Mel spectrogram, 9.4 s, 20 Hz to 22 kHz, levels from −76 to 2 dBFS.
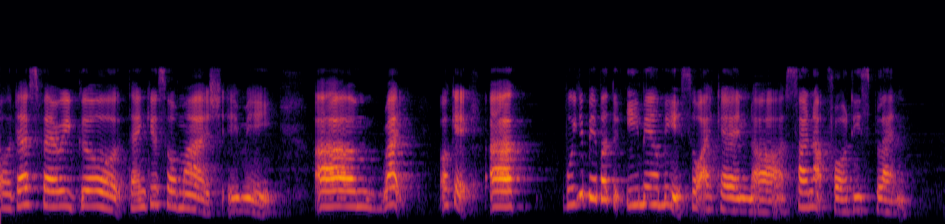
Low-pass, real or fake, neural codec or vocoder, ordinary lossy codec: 7.2 kHz; real; none; none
